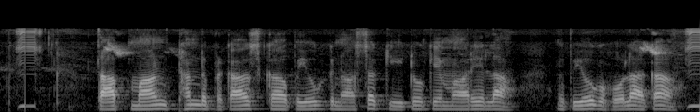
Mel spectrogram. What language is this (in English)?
Bhojpuri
